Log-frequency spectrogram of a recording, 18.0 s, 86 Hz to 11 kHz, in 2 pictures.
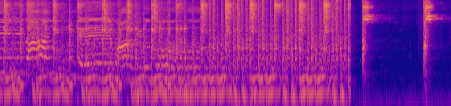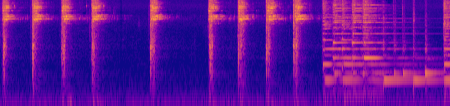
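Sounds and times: dance music with plucked strings: 0:00.0 - 0:07.0, 0:13.3 - 0:18.0
jingling tambourine hits: 0:00.0 - 0:07.9, 0:08.5 - 0:15.6.

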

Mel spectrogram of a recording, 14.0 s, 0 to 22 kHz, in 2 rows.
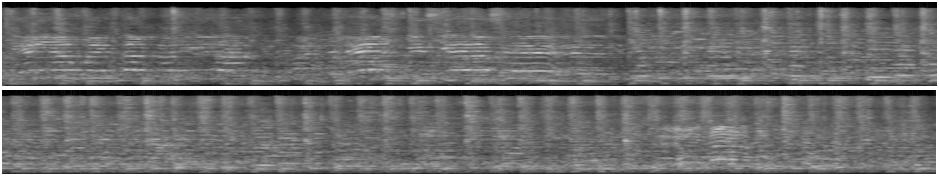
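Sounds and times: strummed guitars: 0:00.0 - 0:14.0
bowed violin melody: 0:12.0 - 0:14.0.

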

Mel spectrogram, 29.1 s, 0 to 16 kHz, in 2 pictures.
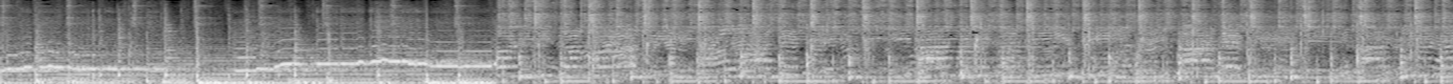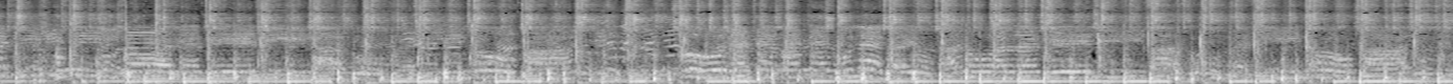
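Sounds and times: hand drum: 0:00.0 - 0:29.0
hand-clapping: 0:05.0 - 0:16.4, 0:20.0 - 0:29.0
tambourine jingles: 0:05.0 - 0:29.0
women singing: 0:05.0 - 0:29.0.

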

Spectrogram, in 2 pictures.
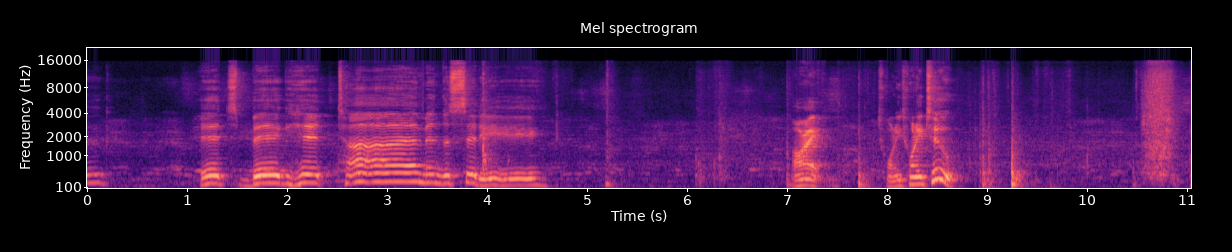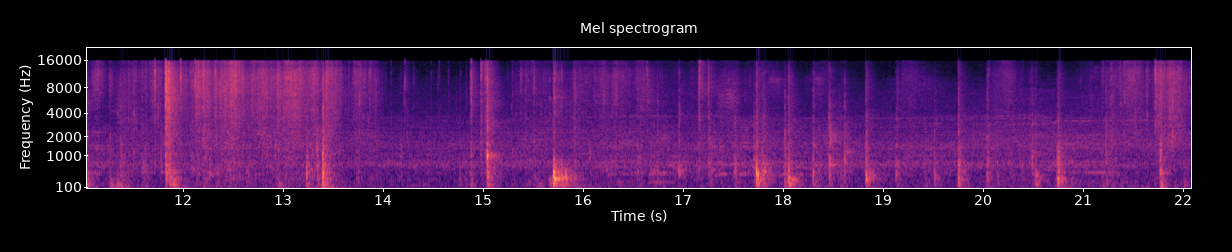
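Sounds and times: cardboard taps and knocks: 0:08.9 - 0:09.8, 0:14.9 - 0:16.3
plastic wrap crinkling and tearing: 0:11.0 - 0:17.5, 0:21.3 - 0:22.0.

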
